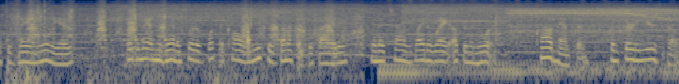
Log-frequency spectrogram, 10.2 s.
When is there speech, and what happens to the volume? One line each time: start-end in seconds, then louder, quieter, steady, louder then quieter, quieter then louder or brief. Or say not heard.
0.0-10.1 steady.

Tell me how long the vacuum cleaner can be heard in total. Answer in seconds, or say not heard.
10 s.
